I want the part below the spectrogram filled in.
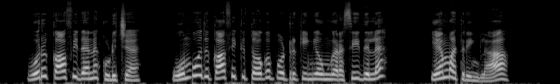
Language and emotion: Tamil, angry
